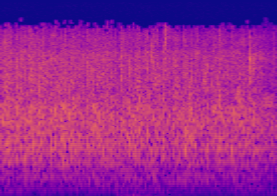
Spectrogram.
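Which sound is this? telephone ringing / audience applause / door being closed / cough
audience applause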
